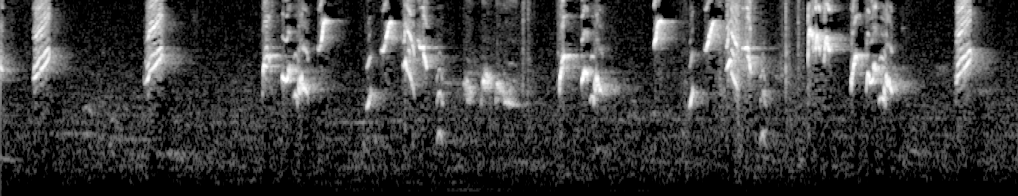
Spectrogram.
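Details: Oriental magpie-robin (kacer) lure song for coaxing a bird to sing and spread its tail: two isolated sharp notes, then a long run of rapid chirps, trills and slurred whistles, with one more high note near the end.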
